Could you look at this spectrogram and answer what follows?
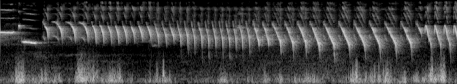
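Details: Vigorous canary song used to stir other canaries into singing: a few whistled notes, then a long fast high trill that gradually slows into separate swooping notes. Soft low knocking runs beneath it.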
